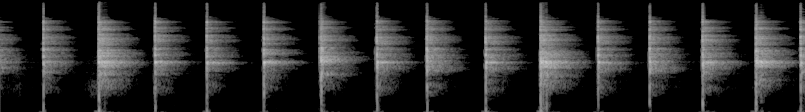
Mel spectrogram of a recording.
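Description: Spoons played against the leg in a steady rhythm give crisp, bright clacks at an even pace, about fifteen strikes in a row. They sound close and dry, with no talk over them.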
